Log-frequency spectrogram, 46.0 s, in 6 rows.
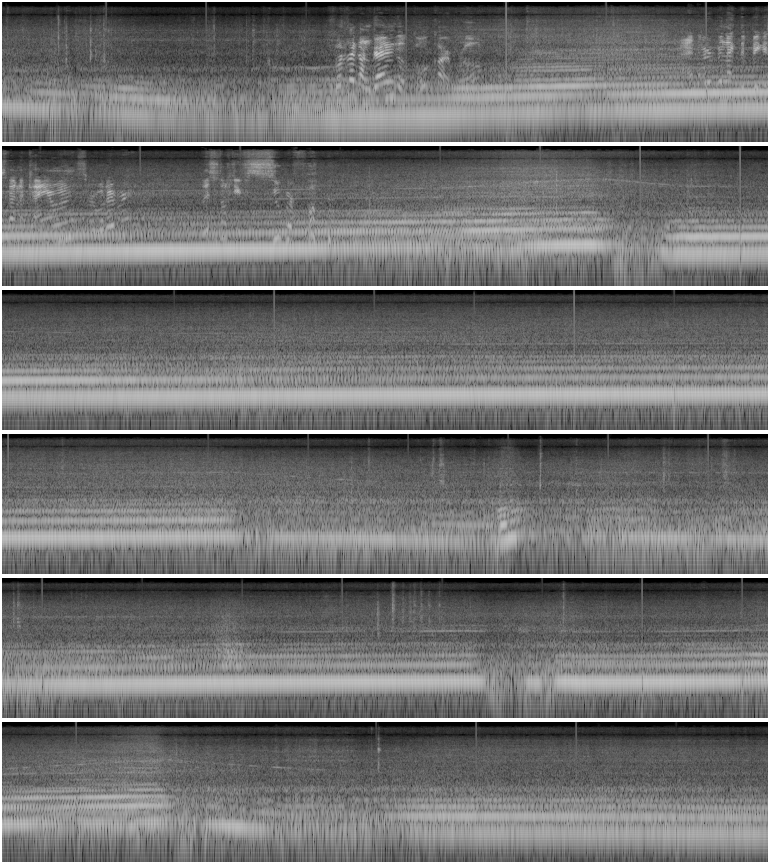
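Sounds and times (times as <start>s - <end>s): car engine from inside cabin: 0.0s - 45.9s.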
